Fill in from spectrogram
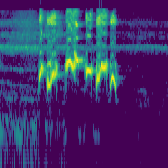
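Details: A single brisk phrase from a red-whiskered bulbul singing in the morning as a training lure: six or seven rapid, bright whistled syllables rising and falling, over faint steady background hiss.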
